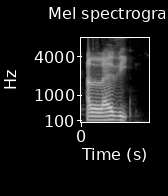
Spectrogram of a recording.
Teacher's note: Nah, jadi intinya kalau teman-teman mendapati ada bentuk seperti hamzah wasol, seperti alif di awal ayat, setelahnya adalah huruf lam, ini namanya hamzah wasol. Hamzah wasolnya dibaca pakai harokat fathah. Maka dibacanya alladzi, bukan ulladzi, bukan illadzi.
